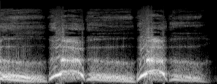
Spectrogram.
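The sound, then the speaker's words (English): A voice imitates a man groaning and breathing heavily: a continuous low moan broken by two sharp swoops that rise and fall in pitch. “starts breathing heavily, like hyperventilating”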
